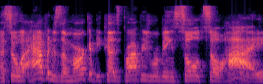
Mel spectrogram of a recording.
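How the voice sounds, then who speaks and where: A man talks loudly at a very fast pace, animated and high-pitched. His tone is bright and sharp. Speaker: real estate investment partner. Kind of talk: investor webinar Q&A. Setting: webinar.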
